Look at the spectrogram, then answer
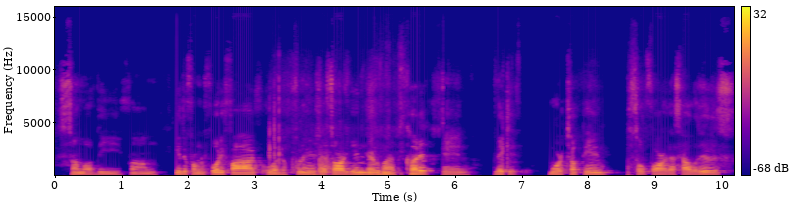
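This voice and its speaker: A man's voice: medium pitch, a little mellow. Male DIY car-channel host, mid-range voice, informal walk-through delivery while working. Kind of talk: casual how-to vlog narration while working.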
